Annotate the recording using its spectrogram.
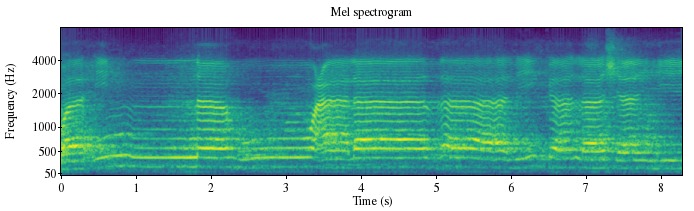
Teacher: Wa innahu, wa in didengungkan lagi, kemudian hu-nya 2 harakat.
